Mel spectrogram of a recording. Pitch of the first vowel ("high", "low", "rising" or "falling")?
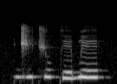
high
